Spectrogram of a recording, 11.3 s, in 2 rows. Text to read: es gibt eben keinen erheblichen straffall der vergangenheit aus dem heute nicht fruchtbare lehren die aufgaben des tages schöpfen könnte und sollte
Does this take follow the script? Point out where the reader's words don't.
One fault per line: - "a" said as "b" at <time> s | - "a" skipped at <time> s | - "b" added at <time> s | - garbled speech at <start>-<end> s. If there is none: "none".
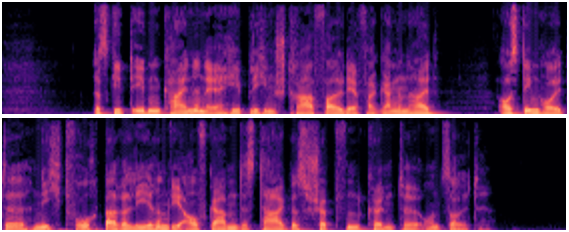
none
